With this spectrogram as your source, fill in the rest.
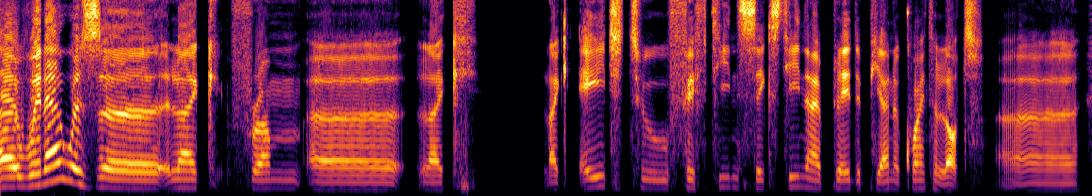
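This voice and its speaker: A man with a French accent speaks at a very slow pace. The sound is dry and close with no echo, on a very clean recording with a silent background. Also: medium pitch for a man, ordinary pitch variation. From Belgium, Flemish area, French-speaking family. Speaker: podcast guest. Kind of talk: casual chat. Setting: live stream. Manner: hesitant, many fillers.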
